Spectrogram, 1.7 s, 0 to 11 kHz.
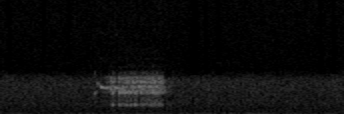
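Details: Owl in the night hours of February 19, 2016, amid the taking of a rabbit; one scratchy call of about a third of a second, steady in pitch, against a low constant drone.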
